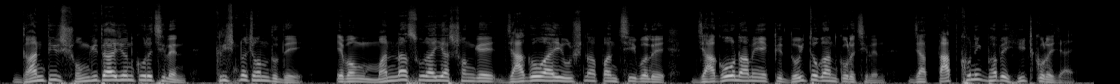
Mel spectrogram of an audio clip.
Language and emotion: Bengali, neutral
